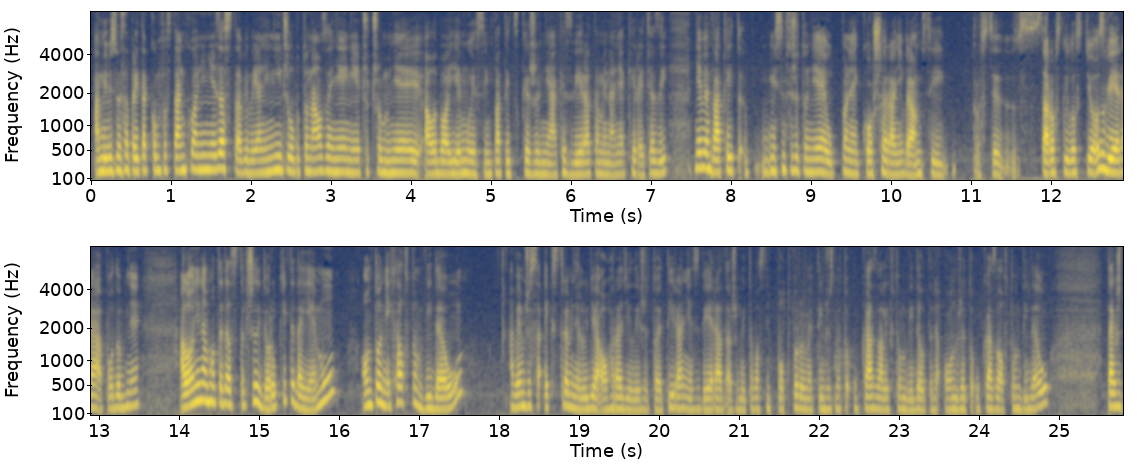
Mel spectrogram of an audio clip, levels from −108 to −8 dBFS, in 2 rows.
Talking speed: 240 wpm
